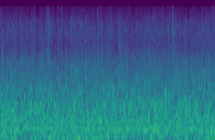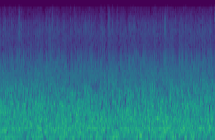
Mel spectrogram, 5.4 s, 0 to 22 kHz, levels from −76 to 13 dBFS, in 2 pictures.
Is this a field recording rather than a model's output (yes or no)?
no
